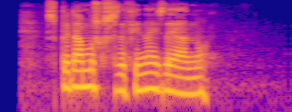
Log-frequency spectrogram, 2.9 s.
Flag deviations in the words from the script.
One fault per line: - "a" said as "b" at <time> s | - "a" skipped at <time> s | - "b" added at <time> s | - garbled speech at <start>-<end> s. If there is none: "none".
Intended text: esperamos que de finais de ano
none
